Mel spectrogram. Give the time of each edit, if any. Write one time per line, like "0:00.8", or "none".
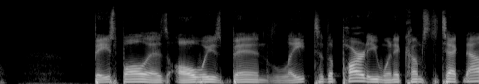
none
